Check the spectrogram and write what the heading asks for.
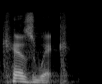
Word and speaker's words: Keswick: And it typifies something that is called Keswick theology, which is spelled K-E-S-W-I-C-K. Americans would often call it Keswick, but it's Keswick. It's one of those British words like Worcestershire sauce, you know, that it's pronounced differently than it looks.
